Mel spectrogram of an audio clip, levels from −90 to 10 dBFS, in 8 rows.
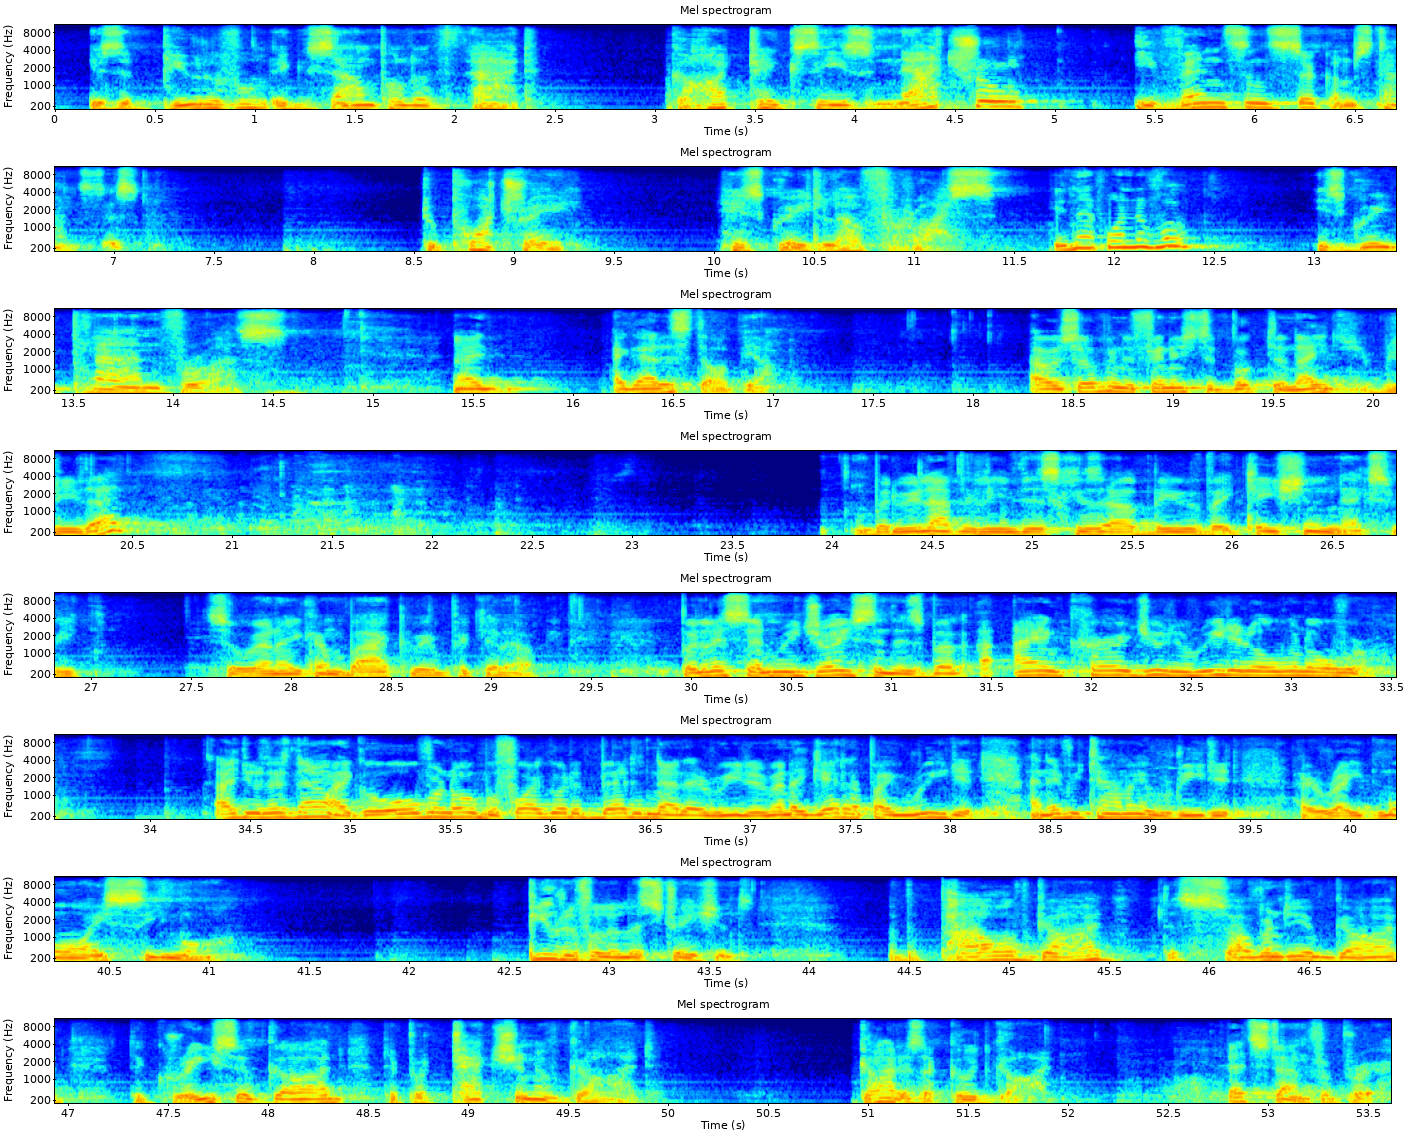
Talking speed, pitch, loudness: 170 wpm, 115 Hz, -16 LUFS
